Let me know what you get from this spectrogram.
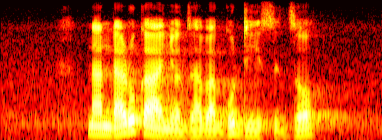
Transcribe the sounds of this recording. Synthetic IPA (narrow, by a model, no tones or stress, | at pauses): nandaɺukʼaɲɔd͡zaβaɡudisid͡zɔ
